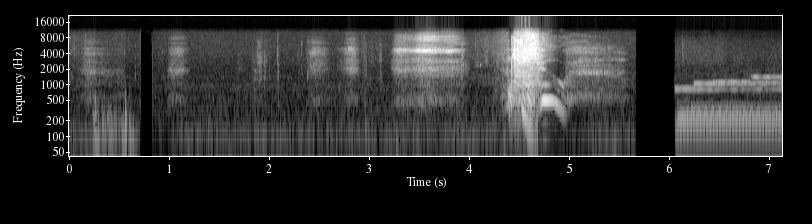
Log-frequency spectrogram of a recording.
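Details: Person recording natural sneezes: a soft sneeze, a short inhale, then one loud explosive sneeze, followed by a steady electronic tone; sneezing.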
